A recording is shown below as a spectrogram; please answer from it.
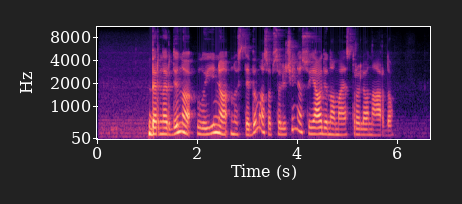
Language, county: Lithuanian, Šiauliai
